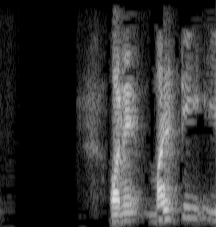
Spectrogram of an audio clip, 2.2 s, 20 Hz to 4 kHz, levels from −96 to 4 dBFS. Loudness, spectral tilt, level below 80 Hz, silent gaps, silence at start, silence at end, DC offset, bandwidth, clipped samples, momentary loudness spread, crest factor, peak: -19 LUFS; -8 dB/octave; -70 dBFS; none; 1.1 s; 0 s; under 0.1%; 4 kHz; under 0.1%; 5 LU; 22 dB; -2 dBFS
